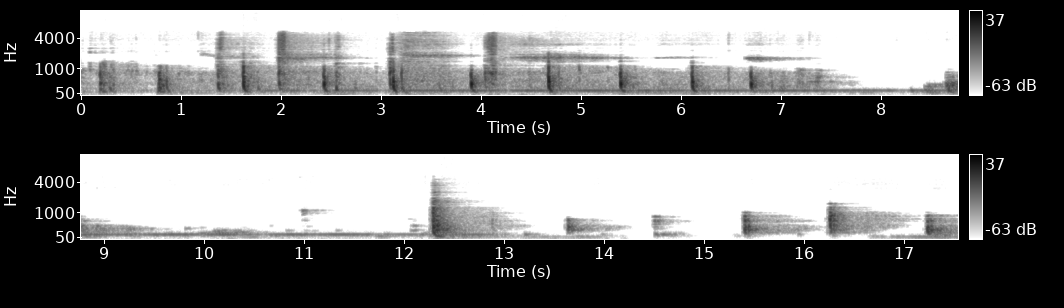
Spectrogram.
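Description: A quick, steady series of hard footsteps descends stairs, each step a sharp thud, before slowing into a few scattered steps. No one speaks.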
